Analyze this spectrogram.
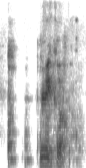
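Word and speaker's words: Ricoh: Is that H silent? Rico? Rico.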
